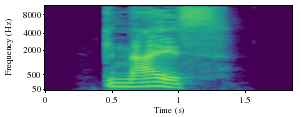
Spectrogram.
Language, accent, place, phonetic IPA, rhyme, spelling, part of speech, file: German, Germany, Berlin, [ɡnaɪ̯s], -aɪ̯s, Gneis, noun, De-Gneis.ogg
- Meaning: gneiss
